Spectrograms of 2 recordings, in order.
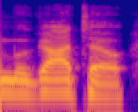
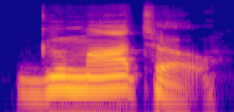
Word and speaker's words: Mugato: he says uh that it's pronounced a bunch of different ways you've got uh the standard mugato you've got gumato you've got um uh uh mugu mugutos something like that and so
